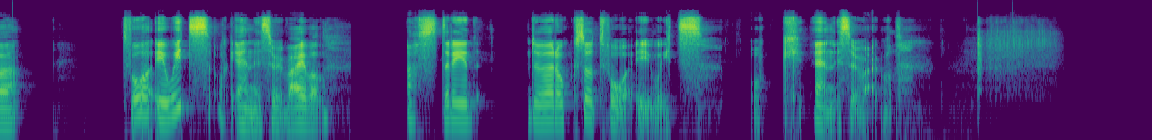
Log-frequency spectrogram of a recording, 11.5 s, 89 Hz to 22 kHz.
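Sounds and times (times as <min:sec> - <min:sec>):
speech: 0:00.0 - 0:00.2, 0:01.2 - 0:03.4, 0:04.1 - 0:09.2
dice tumbling across a hard surface in a tabletop game: 0:09.8 - 0:10.7.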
